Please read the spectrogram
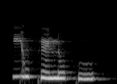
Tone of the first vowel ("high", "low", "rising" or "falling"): high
